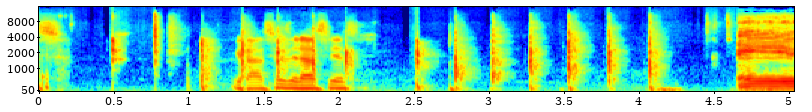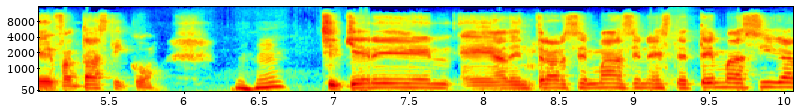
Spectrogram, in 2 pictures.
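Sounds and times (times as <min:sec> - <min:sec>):
hand claps: 0:00.5 - 0:04.3
speech: 0:01.3 - 0:02.3, 0:04.6 - 0:10.0.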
